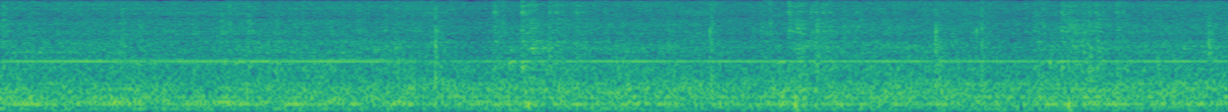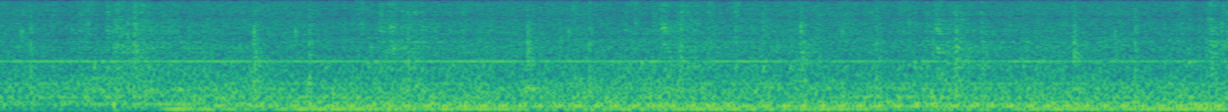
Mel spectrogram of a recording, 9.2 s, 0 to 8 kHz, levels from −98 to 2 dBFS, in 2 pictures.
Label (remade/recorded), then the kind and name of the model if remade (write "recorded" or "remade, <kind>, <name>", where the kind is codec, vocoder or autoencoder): recorded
